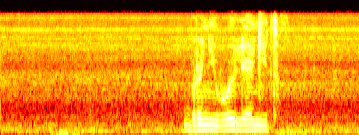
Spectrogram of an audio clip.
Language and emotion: Russian, neutral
